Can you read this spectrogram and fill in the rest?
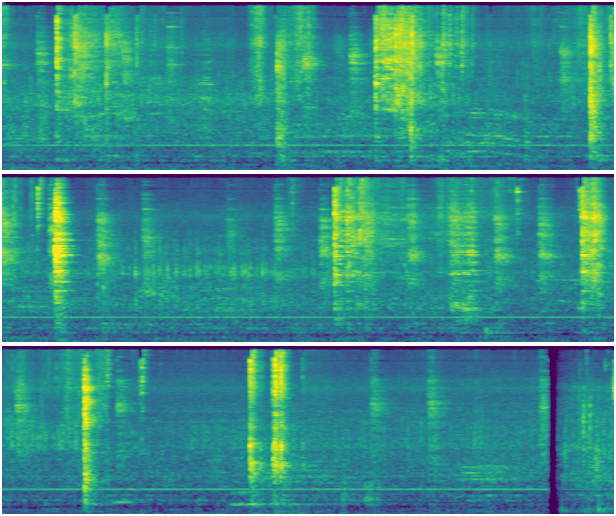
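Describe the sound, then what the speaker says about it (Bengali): Carrot halwa with freshly added sugar being stirred in a pan, a spoon scraping and clinking against the metal in irregular bursts, close and fairly soft, over a faint steady background hum. "এখন এটাকে ভালো করে নেড়ে নিতে হবে।"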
